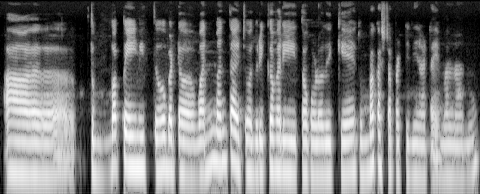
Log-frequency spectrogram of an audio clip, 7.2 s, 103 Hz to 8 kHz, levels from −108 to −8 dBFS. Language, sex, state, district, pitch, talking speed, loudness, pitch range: Kannada, female, Karnataka, Shimoga, 165 Hz, 150 wpm, -17 LUFS, 160-185 Hz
